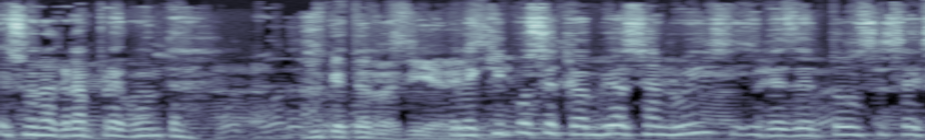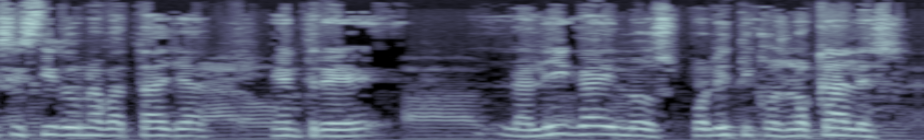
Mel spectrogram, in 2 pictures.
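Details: Adult speaker, Spanish; normal speech.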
